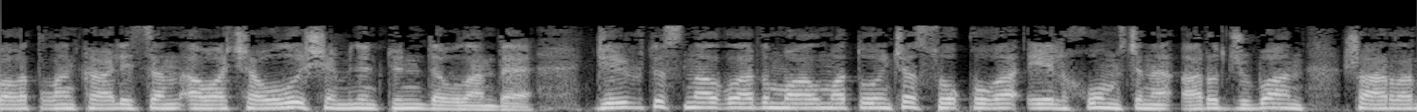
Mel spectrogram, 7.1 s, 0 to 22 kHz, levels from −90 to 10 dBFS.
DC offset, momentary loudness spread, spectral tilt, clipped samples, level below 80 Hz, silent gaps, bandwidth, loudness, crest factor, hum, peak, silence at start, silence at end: under 0.1%; 3 LU; -7 dB/octave; under 0.1%; -42 dBFS; none; 8.6 kHz; -11 LUFS; 10 dB; none; 0 dBFS; 0 s; 0 s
